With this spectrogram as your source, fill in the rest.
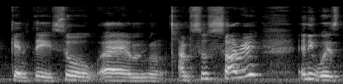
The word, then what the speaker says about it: Kente: I also called Kent style instead of Kente.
